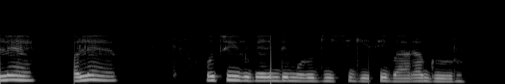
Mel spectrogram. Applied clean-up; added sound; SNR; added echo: none; none; none; none.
